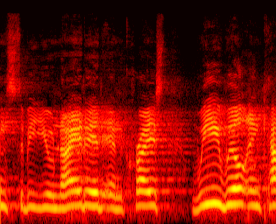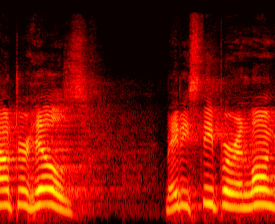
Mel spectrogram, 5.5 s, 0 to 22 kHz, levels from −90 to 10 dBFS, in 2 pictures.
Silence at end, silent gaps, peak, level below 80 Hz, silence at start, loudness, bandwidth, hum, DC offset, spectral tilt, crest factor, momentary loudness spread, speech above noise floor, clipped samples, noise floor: 0 s; none; -4 dBFS; -68 dBFS; 0 s; -22 LUFS; 16.5 kHz; none; under 0.1%; -5 dB/octave; 18 dB; 12 LU; 36 dB; under 0.1%; -58 dBFS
